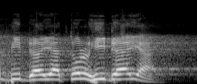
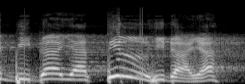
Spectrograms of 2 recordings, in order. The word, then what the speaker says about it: Bidayatil Hidayah: Karena deke maca Bidayatul Hidayah. Harus bah dibacanya Bidayatil Hidayah karena ana huruf jer B.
